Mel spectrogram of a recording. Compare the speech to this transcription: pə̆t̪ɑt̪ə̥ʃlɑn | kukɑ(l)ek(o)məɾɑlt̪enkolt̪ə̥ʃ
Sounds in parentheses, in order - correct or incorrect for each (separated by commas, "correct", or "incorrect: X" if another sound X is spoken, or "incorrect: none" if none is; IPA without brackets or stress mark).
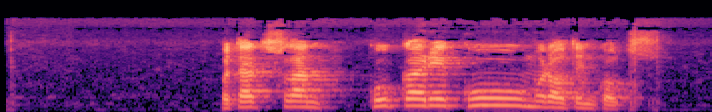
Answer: incorrect: ɾ, incorrect: u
